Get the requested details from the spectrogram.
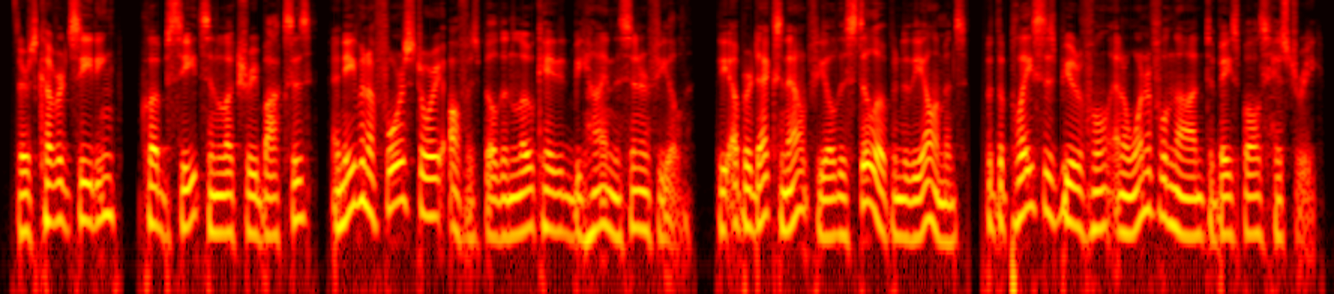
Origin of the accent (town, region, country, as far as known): Texas, United States; born or raised there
